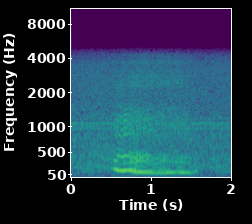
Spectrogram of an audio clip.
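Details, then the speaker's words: A Rottweiler sleeping and snoring: a single deep, rumbling snore lasting about a second over a steady room hum. "Roman. Roman. You were snoring."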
